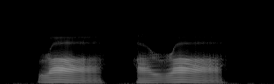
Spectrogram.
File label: voiced alveolar approximant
